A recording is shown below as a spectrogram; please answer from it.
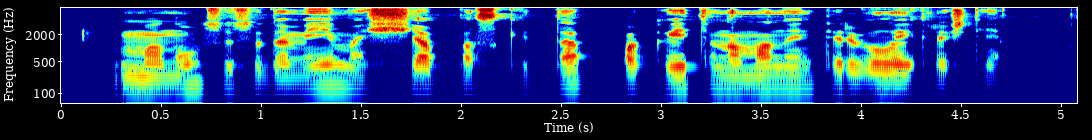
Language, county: Lithuanian, Šiauliai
